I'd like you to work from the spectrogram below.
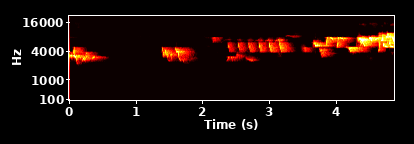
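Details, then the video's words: Common chaffinch singing in a forest: a few scattered high chirps, then a run of evenly repeated short notes that speeds up and climbs into a bright, high flourish at the end. "Bird sounds ~ Beautiful Song of the Chaffinch in the forest"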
